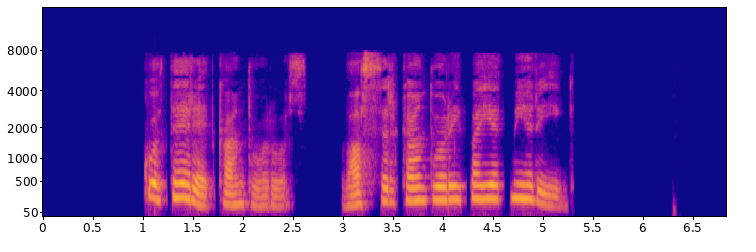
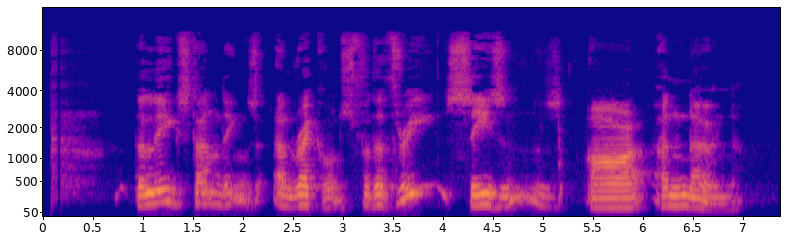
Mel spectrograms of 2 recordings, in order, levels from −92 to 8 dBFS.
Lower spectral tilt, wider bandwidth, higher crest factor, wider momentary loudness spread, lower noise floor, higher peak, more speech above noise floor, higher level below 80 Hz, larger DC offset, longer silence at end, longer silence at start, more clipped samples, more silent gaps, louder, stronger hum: about the same, -5.5 dB/octave vs -5 dB/octave; second, 8.2 kHz vs 11 kHz; about the same, 18 dB vs 18 dB; about the same, 14 LU vs 16 LU; first, under -90 dBFS vs -57 dBFS; first, 0 dBFS vs -12 dBFS; first, over 73 dB vs 28 dB; first, -64 dBFS vs -76 dBFS; neither; first, 1.6 s vs 0.4 s; first, 1 s vs 0.1 s; neither; first, 2.64-2.98 s vs none; first, -18 LUFS vs -29 LUFS; neither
